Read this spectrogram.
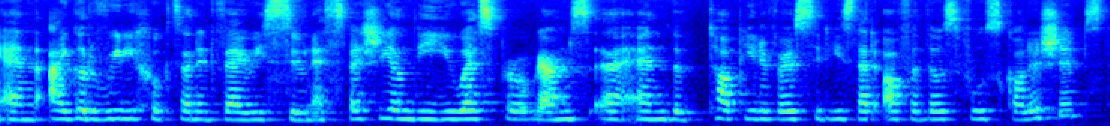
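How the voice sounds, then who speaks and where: A young Polish woman, whose first language is Polish, tells her life story to the camera as a vlogger. She is earnest, with frequent ums and restarts, and her mid-range voice sounds reverberant.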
